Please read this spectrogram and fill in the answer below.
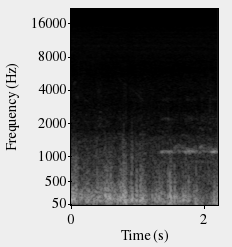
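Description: Wind buffeting an outdoor microphone, a fluttering low rumble, with a thin steady tone in the second half.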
